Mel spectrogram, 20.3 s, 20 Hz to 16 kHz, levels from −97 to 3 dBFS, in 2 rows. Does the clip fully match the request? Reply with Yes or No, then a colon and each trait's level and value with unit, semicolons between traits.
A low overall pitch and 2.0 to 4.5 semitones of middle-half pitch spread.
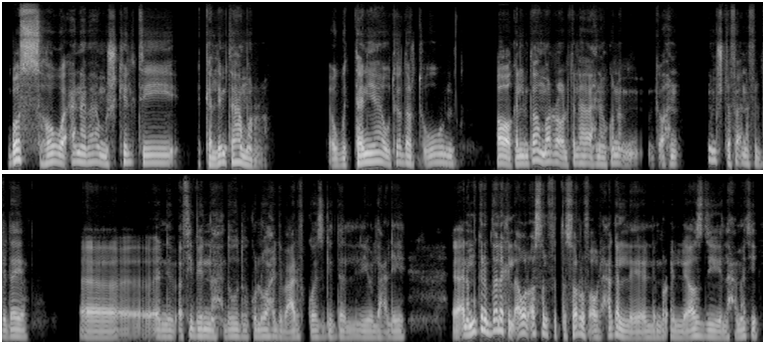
No: low, 115 Hz; average, 5.0 semitones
